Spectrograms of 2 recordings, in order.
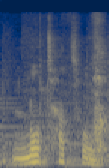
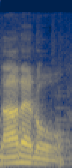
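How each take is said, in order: First: The t sounds are clearly and crisply released. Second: The t sounds are softened into quick flaps. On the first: "영국식은 아까 트 그런 거 살리고 not 그런 거 살린다" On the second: "원래 나레로라고 하는데"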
